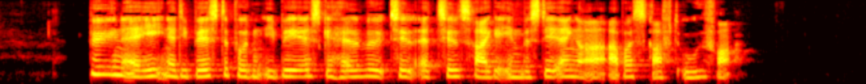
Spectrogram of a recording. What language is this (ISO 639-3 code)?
dan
